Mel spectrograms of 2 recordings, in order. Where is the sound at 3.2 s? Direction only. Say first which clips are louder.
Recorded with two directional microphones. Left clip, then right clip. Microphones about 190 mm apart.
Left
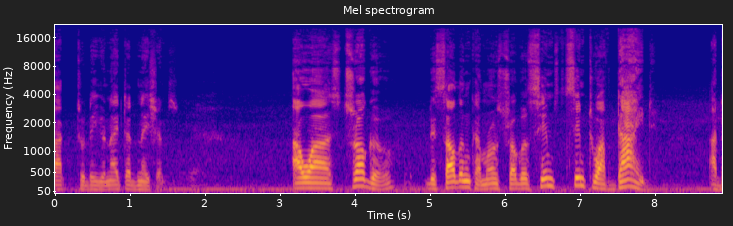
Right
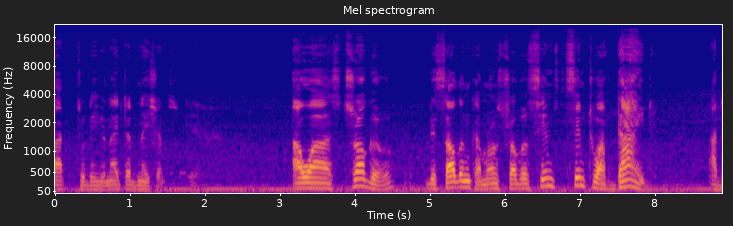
Left 4 dB; 30° left (ahead or behind).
